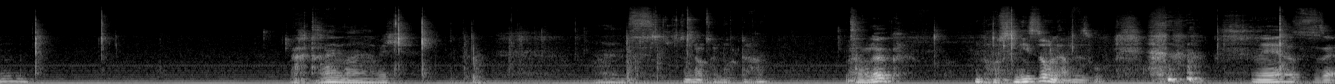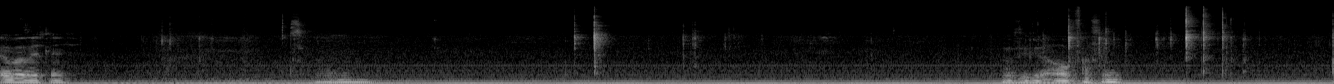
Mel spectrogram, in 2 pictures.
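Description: Small plastic bricks click and rattle as they are handled and pressed together.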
